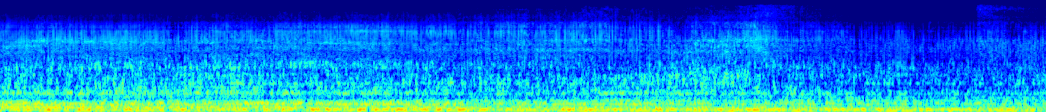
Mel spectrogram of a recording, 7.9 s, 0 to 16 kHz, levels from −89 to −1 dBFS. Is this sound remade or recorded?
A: remade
